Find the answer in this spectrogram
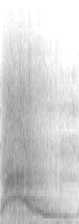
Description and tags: Male Scream
Screaming
Origin Sound
creepy, horror, human, male, man, scream, screaming, shout, voice, yell, yelling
